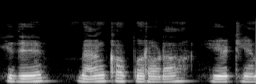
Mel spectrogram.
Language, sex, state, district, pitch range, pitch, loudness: Tamil, male, Tamil Nadu, Nilgiris, 130-145 Hz, 135 Hz, -15 LUFS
